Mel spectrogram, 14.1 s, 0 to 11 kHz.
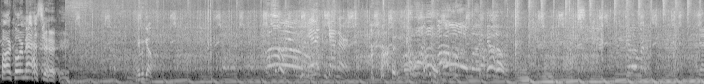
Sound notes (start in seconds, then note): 4.0 wheels whirring; 7.6 laughs; 10.5 deep electronic music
